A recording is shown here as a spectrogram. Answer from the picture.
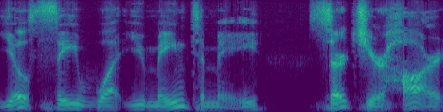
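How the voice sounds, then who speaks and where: In a put-on character voice with a Southern accent, a man drawls at a very slow pace, his very deep, low pitch making very wide swings. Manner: slow, simple drawl.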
